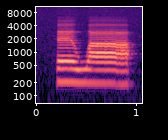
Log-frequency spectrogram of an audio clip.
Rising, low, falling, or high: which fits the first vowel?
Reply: low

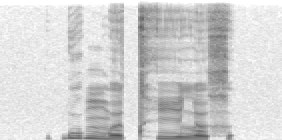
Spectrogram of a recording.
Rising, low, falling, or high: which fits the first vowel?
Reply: high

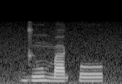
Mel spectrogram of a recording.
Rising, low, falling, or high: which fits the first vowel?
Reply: high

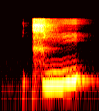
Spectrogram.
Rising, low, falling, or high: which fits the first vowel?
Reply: rising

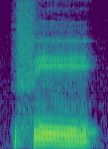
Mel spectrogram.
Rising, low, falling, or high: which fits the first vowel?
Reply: low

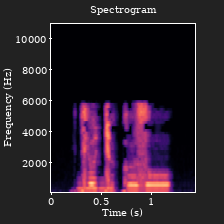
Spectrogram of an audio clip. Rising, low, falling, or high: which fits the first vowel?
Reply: high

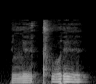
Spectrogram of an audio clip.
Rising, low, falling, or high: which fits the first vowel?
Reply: low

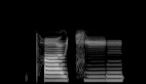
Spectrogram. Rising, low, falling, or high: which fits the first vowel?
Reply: high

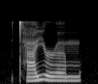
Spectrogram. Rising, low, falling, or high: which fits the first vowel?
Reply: rising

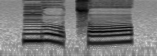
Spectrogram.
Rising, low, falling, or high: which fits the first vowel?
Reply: falling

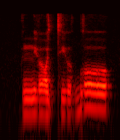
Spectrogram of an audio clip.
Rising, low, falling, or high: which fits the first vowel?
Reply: low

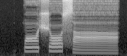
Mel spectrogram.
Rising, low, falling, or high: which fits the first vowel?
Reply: high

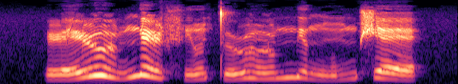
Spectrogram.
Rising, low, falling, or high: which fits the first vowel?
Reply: rising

